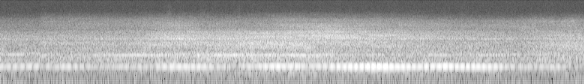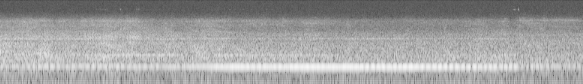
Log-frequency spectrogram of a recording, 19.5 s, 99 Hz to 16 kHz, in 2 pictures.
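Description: Boeing 777-200 airliner's twin jet engines running at low power as it slows after landing and taxis off the runway: a steady hum under a rushing noise that swells a few seconds in, then eases.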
